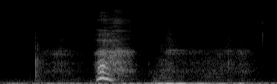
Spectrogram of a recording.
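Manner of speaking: long shaky sigh while crying; a real tearful breath out. Real, not acted. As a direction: breathe out slowly, fighting tears. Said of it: "Oh my gosh, sorry".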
